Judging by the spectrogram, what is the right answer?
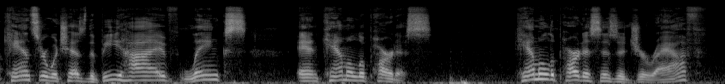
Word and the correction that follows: Camelopardalis: So, Camelopardalis. I keep saying this incorrectly, so I apologize. Camelopardalis.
